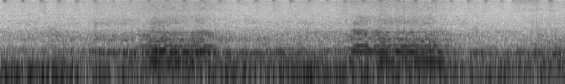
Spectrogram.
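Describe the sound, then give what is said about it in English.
A bee buzzes steadily, its drone swelling louder twice as it passes, with no voices present. “Amu means bee in the Mi'kmaq language.”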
